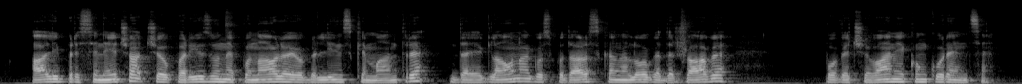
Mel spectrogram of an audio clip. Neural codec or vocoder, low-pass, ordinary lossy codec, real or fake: none; 14.4 kHz; none; real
